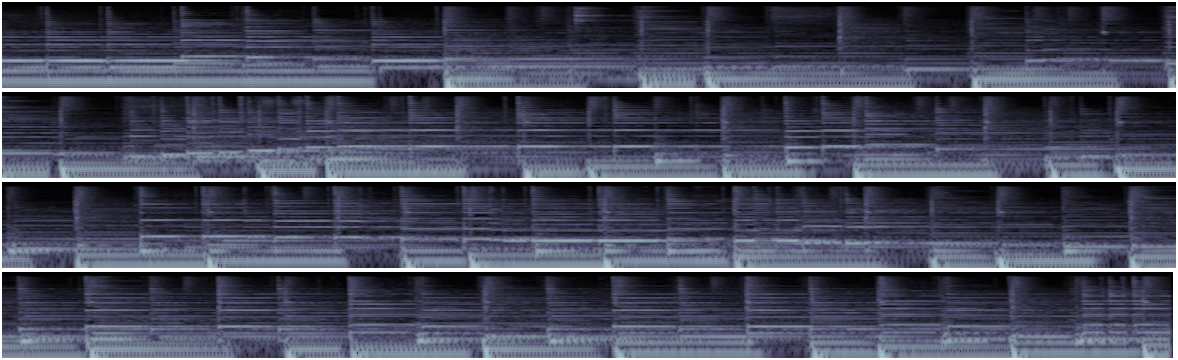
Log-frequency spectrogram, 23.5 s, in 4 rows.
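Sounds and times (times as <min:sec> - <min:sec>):
romantic guitar music: 0:00.0 - 0:23.4.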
